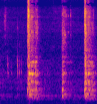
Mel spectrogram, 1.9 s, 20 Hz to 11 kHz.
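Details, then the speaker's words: Briggs & Stratton 17.5 hp (31R977) engine on a John Deere E100 mower: starter catches and stalls on compression with three heavy clunks about a second apart, caused by a broken compression release on the camshaft exhaust lobe. "this is a very common issue this is the briggs and stratton 17 and a half horsepower uh looks like the 31r977 model so the compression release"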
